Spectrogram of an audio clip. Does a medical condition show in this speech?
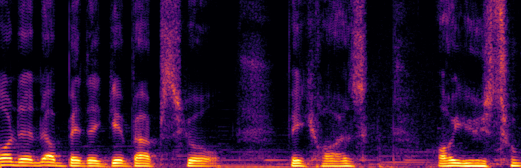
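Yes: motor neurone disease; onset cramp while running; 30 years since diagnosis, fall risk.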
